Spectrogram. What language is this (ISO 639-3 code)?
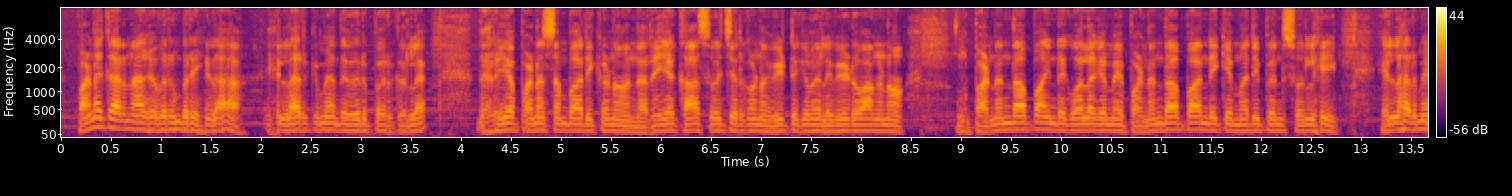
tam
